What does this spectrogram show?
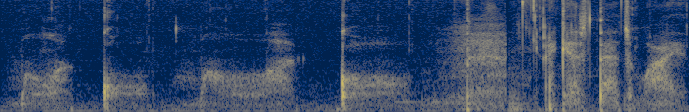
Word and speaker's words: молоко: In Russian, you pronounce O as an O, only when it's stressed. So молоко, the last syllable is stressed. So you say молоко, молоко, молоко.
